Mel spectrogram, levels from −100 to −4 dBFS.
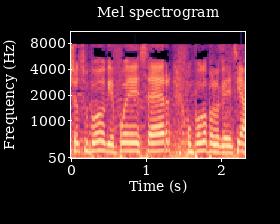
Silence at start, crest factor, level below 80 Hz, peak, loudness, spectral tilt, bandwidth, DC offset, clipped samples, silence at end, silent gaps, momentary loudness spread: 0 s; 10 dB; -20 dBFS; 0 dBFS; -10 LUFS; -5 dB/octave; 8 kHz; 10%; under 0.1%; 0 s; none; 2 LU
